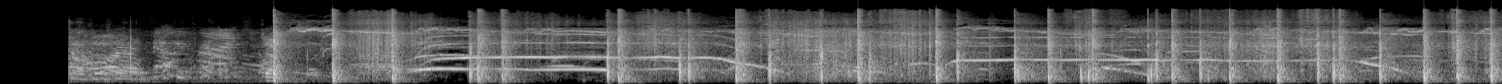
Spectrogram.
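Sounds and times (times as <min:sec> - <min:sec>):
fireworks bangs and crackles: 0:02.6 - 0:15.0
whistling shell: 0:02.7 - 0:05.2, 0:09.1 - 0:15.0.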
